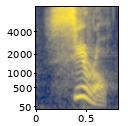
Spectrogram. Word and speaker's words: Ciryl: Cyril.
